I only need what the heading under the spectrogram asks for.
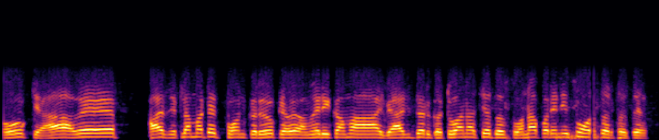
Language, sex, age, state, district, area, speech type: Gujarati, male, 30-45, Gujarat, Surat, urban, conversation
